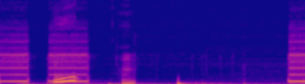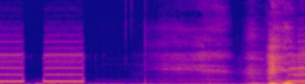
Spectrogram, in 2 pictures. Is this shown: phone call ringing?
yes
